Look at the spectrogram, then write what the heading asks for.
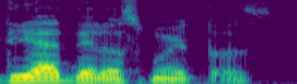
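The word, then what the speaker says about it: Día de los Muertos: And it's that scene, Dios de los Muertos. Dio de los Muertos. I don't know how to pronounce it. – Dia de los Muertos.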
